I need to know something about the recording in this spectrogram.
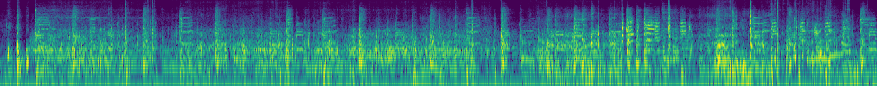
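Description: Skateboard wheels rolling on concrete, with sharp wooden clacks of the board popping, landing and slamming every second or two, over background music.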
